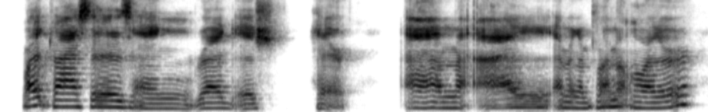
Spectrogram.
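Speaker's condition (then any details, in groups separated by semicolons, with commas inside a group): Muscular dystrophy; uses wheelchair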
